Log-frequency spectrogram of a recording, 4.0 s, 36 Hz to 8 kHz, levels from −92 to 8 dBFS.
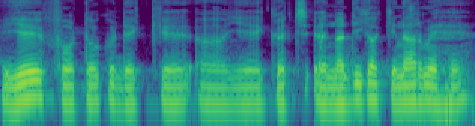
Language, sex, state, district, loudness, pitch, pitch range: Hindi, male, Arunachal Pradesh, Lower Dibang Valley, -17 LUFS, 100 Hz, 100-110 Hz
